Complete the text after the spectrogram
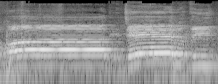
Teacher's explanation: জিহ্বার গোড়ার কিনারা উপরের মাড়ির দাঁতের গোড়ার সঙ্গে লাগাইয়া ضاد উচ্চারিত হয়।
